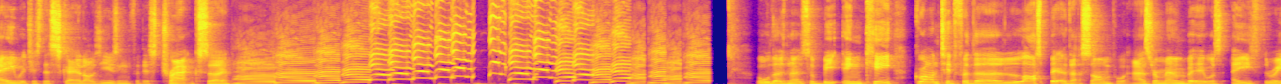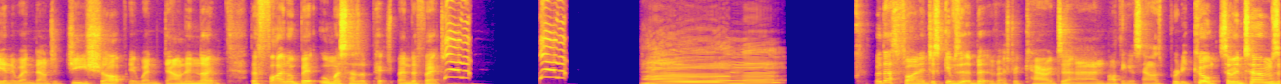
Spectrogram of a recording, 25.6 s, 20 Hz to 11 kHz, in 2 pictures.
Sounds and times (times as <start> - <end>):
Speech: 0.0 - 2.4, 7.6 - 17.3, 21.5 - 25.6.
